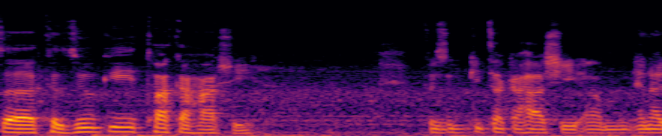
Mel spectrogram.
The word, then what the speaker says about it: Kazuki Takahashi: takahashi um i said it right correct correct kazuki takahashi um created one of the most memorable things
